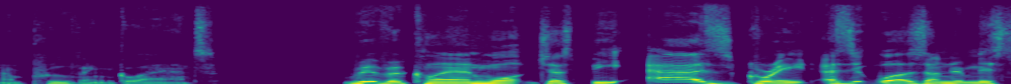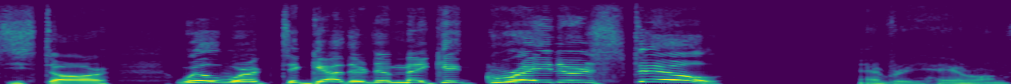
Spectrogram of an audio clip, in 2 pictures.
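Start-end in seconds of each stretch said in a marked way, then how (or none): 1.7-8.7 much higher, louder rallying call; raised voice. A narrator's reading. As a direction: project over the whole clearing. Rallying speech to warriors.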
